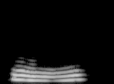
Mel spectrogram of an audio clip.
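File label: "午" Chinese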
